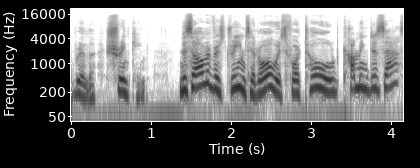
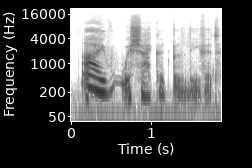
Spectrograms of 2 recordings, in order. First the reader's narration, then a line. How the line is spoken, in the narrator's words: sighed Rilla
